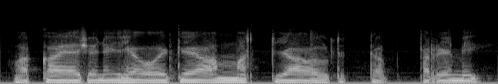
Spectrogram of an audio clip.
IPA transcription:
ʋɑˑekːɑ eæ se niːhe oˑikeː ɑmːɑtːijɑ olt etːæ pɑremi

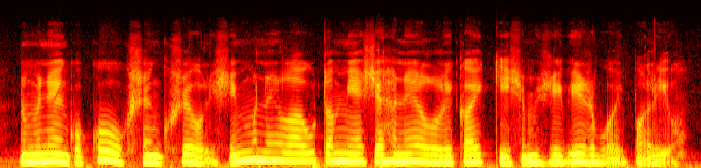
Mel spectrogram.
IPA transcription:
no meneŋ kokoˑukseŋ ku se oli simːone lɑutɑmiæs jɑ hæneˑl oli kɑikːiː simːosiː ʋirʋoi pɑljo

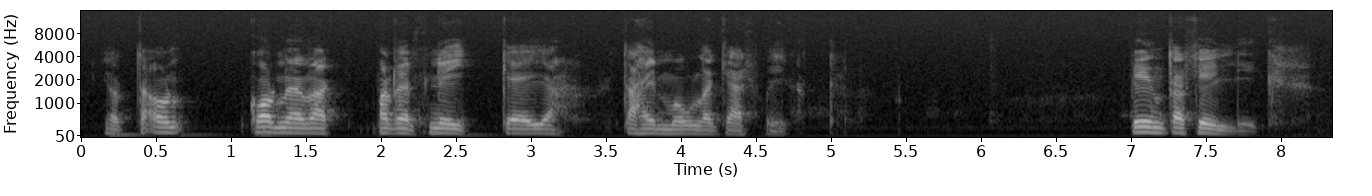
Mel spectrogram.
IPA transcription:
jotːɑ on konːeːlɑ pɑremp niːtːeː jɑ tɑhi̯m muːlːɑ kæsʲʋiːkɑtːeːlɑ pintɑ silːiːks

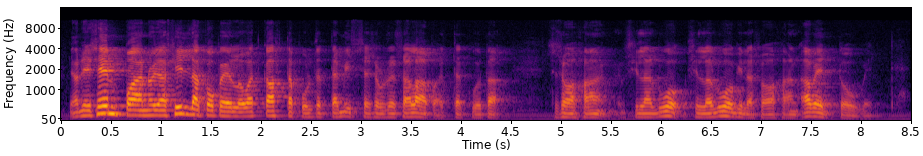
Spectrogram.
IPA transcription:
jɑ ne sem pɑˑeno jɑ silːæ kopeloˑeʋɑt kɑhtɑ puoltɑ etːæ misːæ se on se sɑlɑko etːæ tuotɑ se soɑhˑɑːn silːæ luo silːæ luokilːɑ soɑhˑɑːn ʔɑʋentˑoːʋ ʋetˑeæ

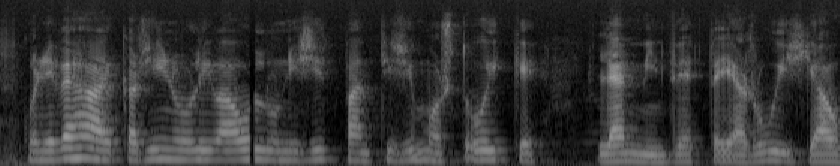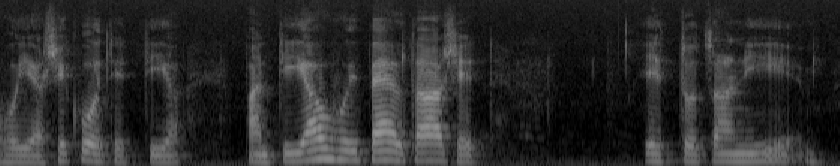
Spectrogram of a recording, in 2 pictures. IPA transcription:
ko ne ʋæhæˑ ɑikːɑ siːn oliˑʋɑ olːu ni sit pɑntːi simːost oikːe læmːind̥ ʋetːæ jɑ ruisjɑohoĭ jɑ sekoˑtetːi jɑ pɑntːi jɑuhoi pæːl tɑːs et et totɑˑ niː

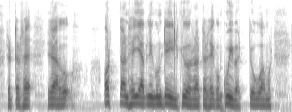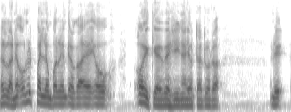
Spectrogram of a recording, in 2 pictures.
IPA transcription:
jotːɑ se sitæ ku otːɑː ni se jiæp niːŋ kun tiːlkyørø jotːɑ s ei kuŋ kuiʋetːuː ʋuɑ mut selːɑˑene oː nyt pɑlʲjom pɑremp jokɑ ei ou̞ oikˑeː ʋesine jotːɑ tuotɑ ni

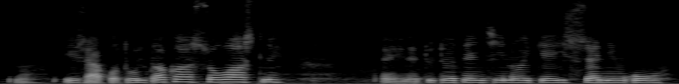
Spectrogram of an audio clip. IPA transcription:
no isæ ko tulʲ tɑkɑs soʋɑst nʲi ei ne tytøt ensiːn oikeː isːæː nʲiŋku

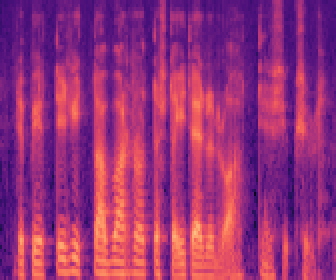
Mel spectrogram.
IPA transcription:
se pietːiːn sitːæːʋ ʋɑrːoː jotːɑ sitːe itelːel loɑhɑtːiːn se syksylːæ

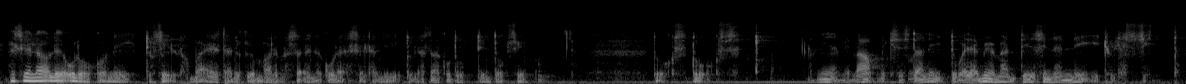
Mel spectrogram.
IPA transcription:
jɑ sielːæ oli ulukoniːtːy silːon ʋɑʔ ʔeˑi stæ nykymoɑlimɑsːɑ eˑi ne kules sielːæ niːtylːæ sitæ kututːiːn tuoksi tuoksi tuoksi niemilɑmːiksi sitæ niːtːyʋ̆æ jɑ myø mæntˑiːn sinːen niːtylːes sitːæ

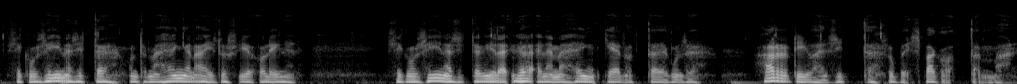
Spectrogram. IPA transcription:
se kun siːnæ sitːæ kun tæmæ heŋːenɑhistus jo oli nin se kun siːnæ sitːæ ʋielæ yhæ ʔenemːæh heŋkˑeːn otːɑː jɑ kun se hɑrtijoˑehen sitːæ rupes pɑkotːɑmːɑːn

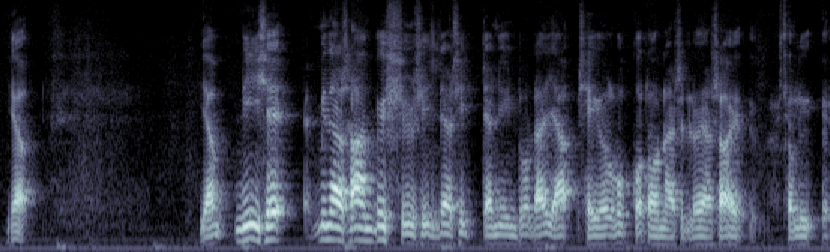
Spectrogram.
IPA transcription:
jɑ jɑ niː se minæ sɑːm pysːyn̞ siltæ sitːæ niːn tuotɑ jɑ s eˑi olːuk kotonɑ jɑ silːoj jɑ sɑi se oli

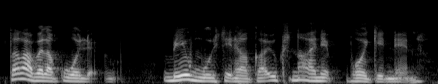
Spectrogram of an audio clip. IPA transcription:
tɑlɑʋelɑ kuolʲ mium muistin ɑˑikɑː yks nɑˑi̯ne poˑikinˑeˑn

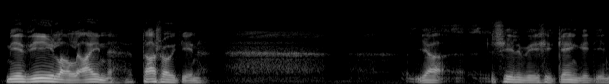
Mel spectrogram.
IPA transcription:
mie ʋiːlɑl ɑin tɑsotʲin jɑ sil ʋiːsiː keŋɡ̊itin

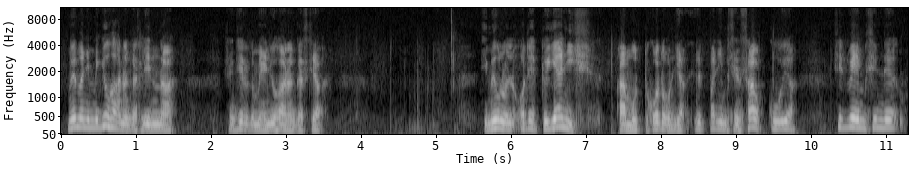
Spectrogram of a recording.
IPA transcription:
myø mænʲimːø juhɑnɑŋ ɡ̊ɑs lʲinːɑː seŋ kirkomːiehen juhɑnɑŋ ɡ̊ɑs jɑ i miul olʲ otetːu jænʲis ɑmːutːu koton jɑ nyt pɑnʲimːo sen sɑlkːuː jɑ sit ʋeimːø sinːe

